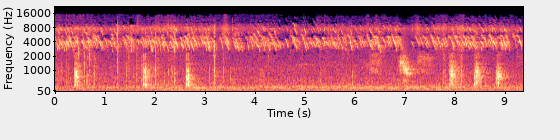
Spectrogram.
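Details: Baby chicks chirping: a dense, continuous chorus of high, thin peeping notes from many birds at once, with occasional lower thumps and clucks underneath.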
